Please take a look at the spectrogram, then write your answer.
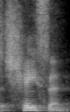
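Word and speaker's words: Chiasson: name christian you know she says jason sounds ridiculous mason macy jason uh oh well that makes sense macy jason and it kind of rhymes plus 185 versus 225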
